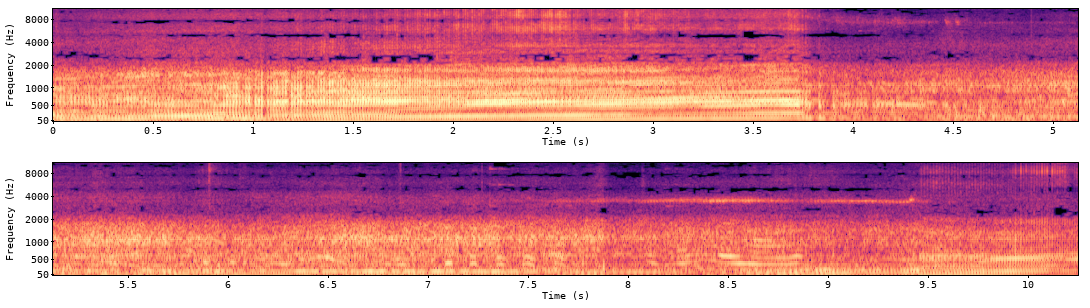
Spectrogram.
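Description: Supercharged Volkswagen Corrado accelerating past, its engine note rising steadily for nearly four seconds. The note then cuts off suddenly and gives way to a lower, rougher sound as the car carries on away.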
